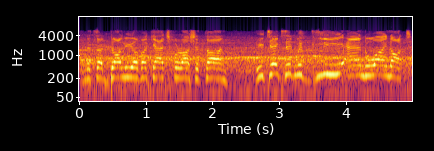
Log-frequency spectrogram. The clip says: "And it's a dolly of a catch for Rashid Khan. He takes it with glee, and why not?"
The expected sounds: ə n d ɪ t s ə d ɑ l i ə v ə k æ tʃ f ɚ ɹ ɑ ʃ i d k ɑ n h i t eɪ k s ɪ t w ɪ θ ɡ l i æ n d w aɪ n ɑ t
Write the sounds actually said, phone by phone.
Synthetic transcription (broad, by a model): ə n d ɪ t s ə d ɑ l i ə v ə k æ tʃ f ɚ ɹ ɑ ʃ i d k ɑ n h i t eɪ k s ɪ t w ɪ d ɡ l i æ n d w aɪ n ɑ t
